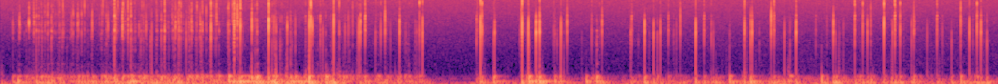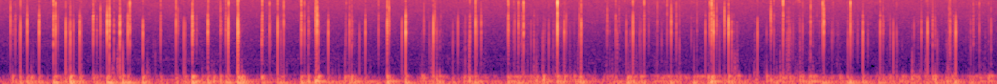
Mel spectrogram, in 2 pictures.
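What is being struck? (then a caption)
Steel-mesh microphone grille. Cupped hands and long nails rub and scratch the domed, hollow steel-mesh grille of a large USB microphone. The result is a deep, booming rumble with a low throb, overlaid by dense, rapid crackling scratches that briefly quiet about a third of the way through.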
